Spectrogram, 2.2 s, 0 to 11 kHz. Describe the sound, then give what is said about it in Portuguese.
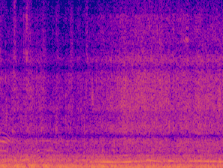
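Brazilian Navy amphibious tracked vehicle with steel tracks moving through deep water, giving a steady low engine rumble mixed with the wash of water, continuous and even. “O carro anfíbio lagarta tem capacidade para transportar até 22 pessoas e uma autonomia de até 7 horas. E ele consegue acessar áreas de difícil acesso. Agora mesmo, por exemplo, o nível da água deve estar a mais de 2 metros de altura.”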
